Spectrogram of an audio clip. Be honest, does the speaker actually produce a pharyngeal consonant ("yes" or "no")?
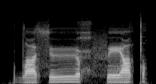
yes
